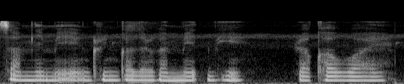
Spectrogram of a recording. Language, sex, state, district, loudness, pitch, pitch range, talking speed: Hindi, female, Arunachal Pradesh, Papum Pare, -20 LUFS, 195 Hz, 185-195 Hz, 165 wpm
